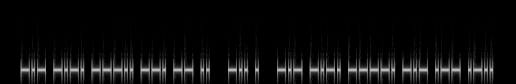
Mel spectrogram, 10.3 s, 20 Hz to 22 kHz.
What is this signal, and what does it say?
Morse code, heard as a keyed tone, about 22 wpm, 700 Hz. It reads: KC8GMI DE KC9KWL
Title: USA Callsign DE Callsign - 6 Characters - 22wpm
